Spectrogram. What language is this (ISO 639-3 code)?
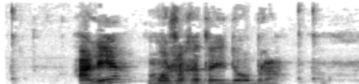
bel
